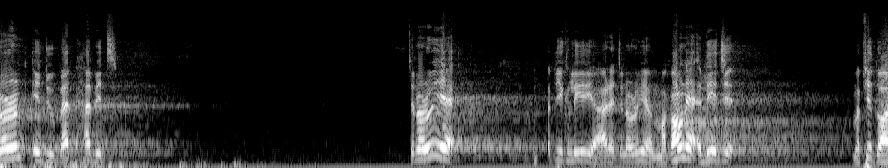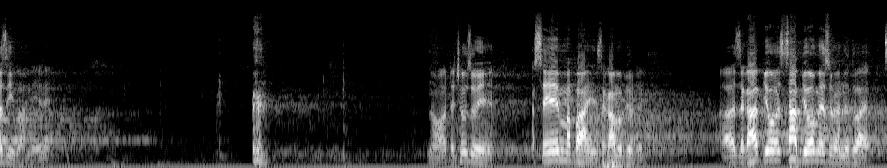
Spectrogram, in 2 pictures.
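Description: A young man speaks calmly into a microphone, heard through a loudspeaker in an echoing hall, with pauses.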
